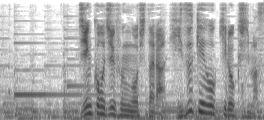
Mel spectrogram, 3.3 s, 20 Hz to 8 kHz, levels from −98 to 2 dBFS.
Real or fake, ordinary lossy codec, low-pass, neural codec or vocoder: real; none; 7.2 kHz; none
